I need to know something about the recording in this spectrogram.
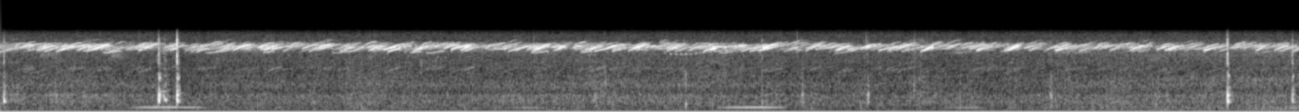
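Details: Night sounds at a pond, thought to be frogs: a dense, high trilling chorus with a few low, short croaks beneath it.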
